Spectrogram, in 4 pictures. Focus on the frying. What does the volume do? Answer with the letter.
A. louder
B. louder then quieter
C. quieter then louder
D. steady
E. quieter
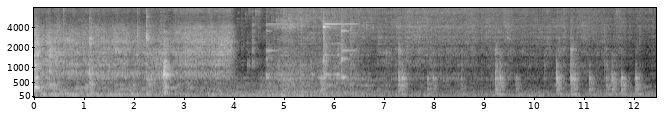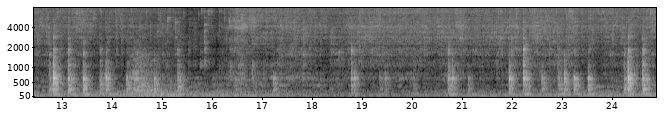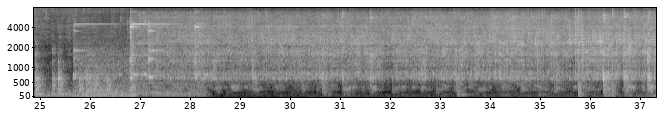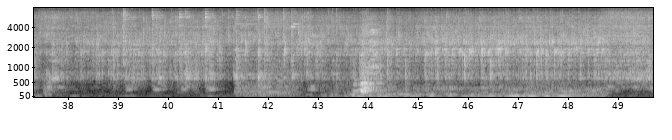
C.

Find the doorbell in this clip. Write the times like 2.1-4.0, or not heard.
4.6-6.5, 25.6-28.4, 41.3-42.7.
